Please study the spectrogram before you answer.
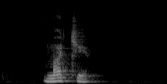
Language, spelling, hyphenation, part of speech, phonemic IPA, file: Dutch, matje, mat‧je, noun, /ˈmɑ.tjə/, Nl-matje.ogg
- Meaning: diminutive of mat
